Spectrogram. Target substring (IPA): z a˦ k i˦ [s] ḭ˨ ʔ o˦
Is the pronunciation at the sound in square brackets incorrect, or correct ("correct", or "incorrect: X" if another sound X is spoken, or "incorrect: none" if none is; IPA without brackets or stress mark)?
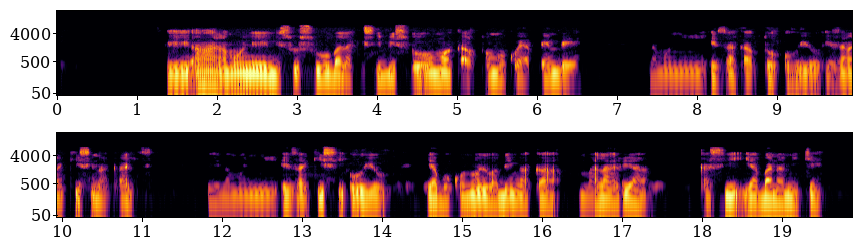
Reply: correct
